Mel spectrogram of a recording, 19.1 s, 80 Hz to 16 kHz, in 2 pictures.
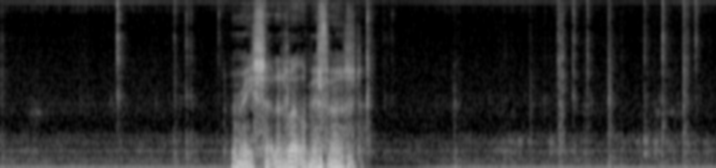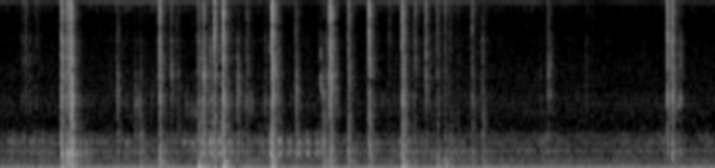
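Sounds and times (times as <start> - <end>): faint low hum: 0.0 - 19.0.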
